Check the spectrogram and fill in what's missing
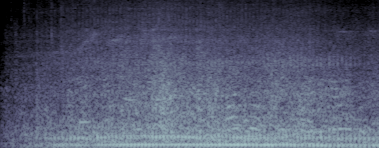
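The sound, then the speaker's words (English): A small motorcycle piled high with goods drives through a narrow alleyway of Tehran's Central Bazaar, its engine buzzing steadily, the droning pitch swelling louder over a few seconds and holding, with a faint murmur of background activity. “Small motorcycles piled precariously high with goods drive through narrow alleyways.”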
